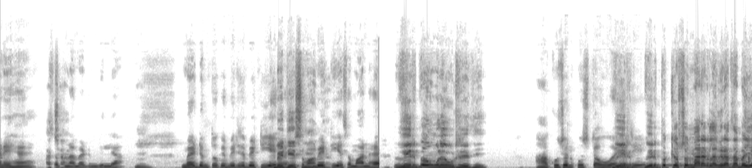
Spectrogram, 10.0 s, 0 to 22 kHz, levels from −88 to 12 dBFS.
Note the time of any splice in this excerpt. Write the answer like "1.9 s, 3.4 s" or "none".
5.2 s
